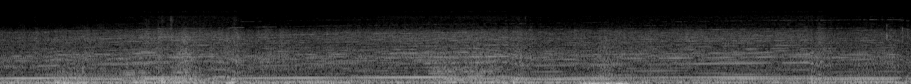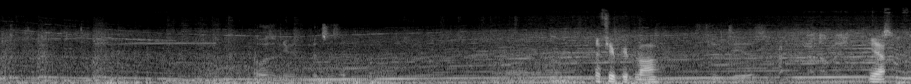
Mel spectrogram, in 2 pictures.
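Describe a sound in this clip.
A racing car engine roars and revs, shifting up and down through the gears.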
